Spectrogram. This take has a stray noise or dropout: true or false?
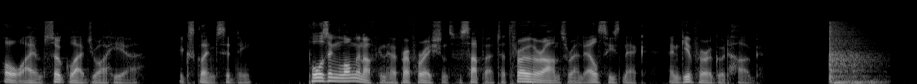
true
